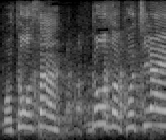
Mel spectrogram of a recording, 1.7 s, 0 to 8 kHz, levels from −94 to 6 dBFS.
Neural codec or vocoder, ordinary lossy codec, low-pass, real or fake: none; none; none; real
